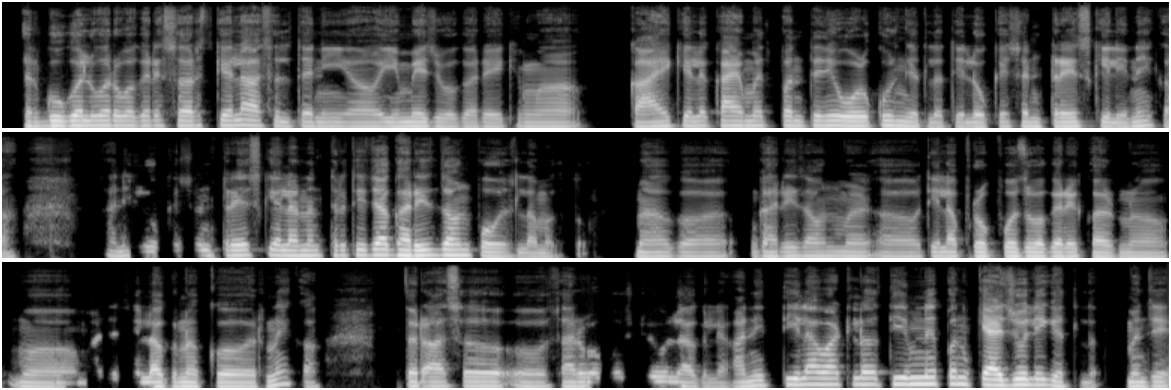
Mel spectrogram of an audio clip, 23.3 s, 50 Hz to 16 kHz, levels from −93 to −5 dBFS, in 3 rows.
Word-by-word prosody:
तर 130 -1 0
Googleवर 140 +1 +4
वगैरे 140 +1 -2
सर्च 135 0 -1
केला 145 +1 +1
असेल 130 -3 -3
त्यानी 120 -1 -2
अ, 115 0 -3
इमेज 120 0 0
वगैरे 115 0 -4
किंवा 115 -1 -5 0.5
काय 120 +1 +1
केलं 130 0 -1
काय 135 0 +2
माहीत, 135 0 -2
पण 135 -1 0
त्यानी 140 0 +1
ओळखून 135 0 +3
घेतलं 120 -3 -2
ते 110 - -4
लोकेशन 115 +2 -2
ट्रेस 120 +1 +1
केली 110 -3 -1
नाही 130 +5 -1
का. 105 - -6 0.6
आणि 130 -1 -4
लोकेशन 145 +3 -9
ट्रेस 150 +1 +2
केल्यानंतर 145 -1 +1
तिच्या 155 +1 +4
घरीच 150 0 +5
जाऊन 155 -1 +5
पोहोचला 115 -3 -1
मग 105 0 -6
तो. - - -16 0.4
मग 115 0 -3
अ, 115 0 -4 0.3
घरी 120 +1 -1
जाऊन 125 0 -2
मग 120 +1 -3
अ, 115 0 -5
तिला 120 -1 +1
प्रपोज 125 0 +1
वगैरे 120 0 +3
करणं. 110 -1 -2
मग 110 -2 -1
माझ्याशी 110 +2 -9
लग्न 120 0 +3
कर 115 0 +1
नाही 165 +6 0
का, 110 - -7 0.6
तर 125 -1 +2
असं 125 -1 0
अ, - - -6
सर्व 120 0 0 0.2
गोष्टी 130 - -12
होऊ 130 - -1
लागल्या. 110 -3 -4
आणि 130 +4 +2
तिला 170 +1 +4
वाटलं, 175 0 +2
तिने 180 +1 +6
पण 185 0 +4
कॅज्युअली 160 +1 +7
घेतलं. 125 -6 -2 0.2
म्हणजे, 120 +1 +1
125 Hz, 170 wpm, -22 LUFS, 115-140 Hz, 0.6 s, कॅज्युअली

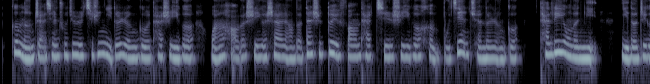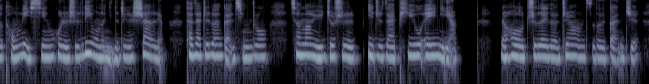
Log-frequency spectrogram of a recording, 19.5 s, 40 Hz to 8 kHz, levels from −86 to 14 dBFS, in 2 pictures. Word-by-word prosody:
更 290 -2 0
能 200 -2 +2
展 220 -2 +1
现 230 0 +4
出 245 +1 -6
就 245 +2 -4
是 240 -1 -2
其 240 +1 +7
实 270 - -2
你 255 -6 -2
的 235 - -4
人 210 -5 -2
格， 210 -2 -3
它 225 +2 -7
是 225 0 +2
一 200 -1 +1
个 215 0 -4 0.2
完 215 0 -2
好 230 -3 -7
的， 220 +2 -8
是 230 -1 +3
一 220 - -4
个 220 0 -4
善 230 0 +1
良 200 -2 -4
的， 205 0 -6
但 265 +6 -3
是 270 0 +2
对 270 -1 -1
方 225 -1 -5
他 235 -1 -5
其 225 -1 +5
实 220 - -5
是 225 +1 +1
一 220 -1 -5
个 225 0 -5
很 215 -3 -6
不 200 -1 -9
健 270 +7 +4
全 220 -6 -1
的 205 - 0
人 195 -1 -4
格。 200 -1 -7 0.3
他 265 - -2
利 290 +3 +2
用 275 -5 +1
了 210 -2 +1
你， 200 0 +2 0.3
你 210 -3 +2
的 200 0 0
这 225 +3 -1
个 215 -1 -3
同 210 +1 -3
理 245 -4 0
心， 215 +2 +7
或 230 0 -4
者 205 -1 0
是 210 +1 +1
利 255 +6 +1
用 245 -5 -1
了 210 - 0
你 200 -2 -2
的 195 0 -4
这 215 +2 -3
个 210 0 -4
善 230 0 +5
良， 200 - -7 0.3
他 250 - -1
在 240 0 0
这 245 +1 -2
段 240 -1 -2
感 200 -2 -4
情 205 +1 +5
中 225 0 -6 0.3
相 255 -2 +2
当 250 -1 -1
于 210 -1 +1
就 230 +1 0
是 220 -3 0
一 245 - 0
直 225 -1 -3
在 215 -2 -2
PUA 240 +2 0
你 220 -4 -1
呀， 195 +1 -4 0.6
然 215 -2 -1
后 225 -1 -1
之 220 +2 +4
类 225 -1 -1
的 205 -2 -4
这 230 +4 0
样 225 -3 -5
子 210 0 -2
的 205 -1 -4
感 205 -1 -6
觉。 205 +1 -1
220 Hz, 300 characters per minute, -29 LUFS, 205-240 Hz, 0.6 s, 其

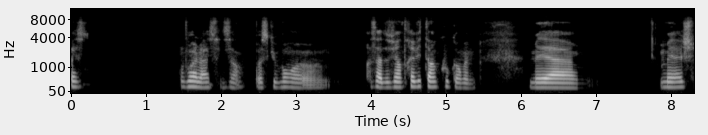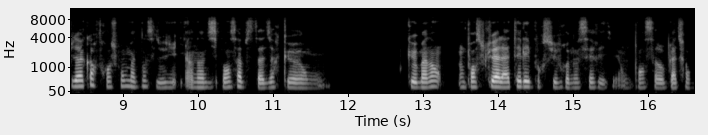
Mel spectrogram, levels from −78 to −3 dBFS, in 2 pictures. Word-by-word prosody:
Bah 180 - 0
z 125 -8 -7 1.2
Voilà, 175 -2 +2
c'est 155 - -7
ça, 155 -2 -7
parce 160 - 0
que - - -10
bon, 155 - -5
heu, 80 - -21 0.6
ça 170 -3 +4
devient 165 +2 +1
très 180 - +1
vite 185 0 -4
un 175 - +6
coup, 180 +1 -10
quand 155 -2 -4
même, 145 -2 -8 0.7
mais, 155 0 +2
hem 150 -1 +6 1.1
mais 170 0 0
heu, - - -3
je - - +4
suis 190 - +1
d'accord, 195 +4 +3
franchement, 180 +2 -7
maintenant, 190 -1 -7
c'est 165 - -8
devenu 160 +1 -9
un - - -4
indispensable. 165 +2 -1
C'est-à-dire 155 +1 -4
qu'on 150 -2 -3 1.3
que - - +2
maintenant, 165 +3 +2 0.3
on 170 - -9
pense 175 0 +1
plus 180 - +5
à 175 - +13
la 165 -1 +6
télé 180 +1 +2
pour 165 - -12
suivre 155 -1 -4
nos 155 +1 -12
séries, 160 -3 -6 0.2
on - - -18
pense 155 0 -6
aux 145 0 -3
plateformes 150 0 -4
160 Hz, 175 wpm, -31 LUFS, 155-175 Hz, 1.3 s, à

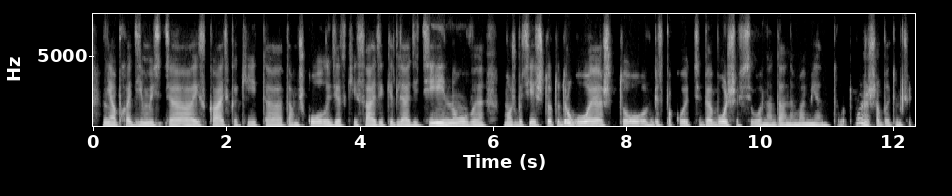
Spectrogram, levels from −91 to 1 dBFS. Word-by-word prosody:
необходимость, 140 -1 -1
э, 130 0 +2
искать 135 -1 -1
какие-то 130 -1 -4
там 125 0 -3
школы, 135 0 +1
детские 130 +1 -2
садики 130 -1 0
для 135 -1 +1
детей 155 +8 +3
новые, 145 -5 +2 0.3
может 145 0 -1
быть, 145 -1 -4
есть 150 -2 +2
что-то 150 +3 0
другое, 145 -4 +4
что 70 - 0
беспокоит 125 -1 -3
тебя 135 -1 -1
больше 135 -3 +2
всего 130 +1 -4
на 125 0 +1
данный 125 0 -1
момент. 125 -1 0
Вот 155 +1 -12
можешь 255 - -2
об 130 0 -4
этом 130 0 -5
чуть 125 - -8
135 Hz, 140 wpm, -23 LUFS, 125-145 Hz, 0.3 s, другое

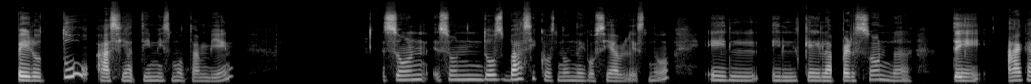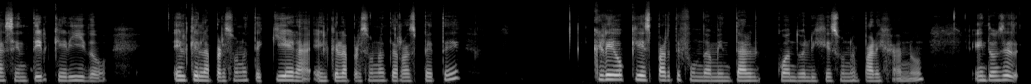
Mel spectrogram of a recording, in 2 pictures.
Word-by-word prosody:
Pero, 185 -2 +6 0.2
tú, 350 +4 +1 0.2
hacia 175 0 +6
ti 180 - -10
mismo 180 0 -6
también. 160 - -6 1.5
Son 215 +2 +7
son 220 0 +4
dos 225 -1 +4
básicos 225 -5 +2
no 185 0 -9
negociables, 170 -2 0
¿no? - - -10 0.3
El 190 -3 -5
el 180 0 -8
que 180 -1 -3
la 175 -1 +1
persona, 180 +1 +1 0.4
te 180 -1 +4 0.2
haga 190 0 +4
sentir 185 +3 +3
querido, 180 -3 -7 0.6
el 200 -1 0
que 205 - +1
la 185 -1 -1
persona 190 +2 -3
te 165 -3 -8
quiera, 195 -1 -1
el 175 - -7
que 170 - -2
la 175 - 0
persona 180 0 -3
te 175 0 -5
respete 180 - -4 1.3
creo 220 0 +4
que 215 - -2
es 205 -2 +6
parte 200 +2 -3
fundamental, 175 -1 -4 0.2
cuando 175 -1 -5
eliges 170 +1 +2
una 170 +2 -11
pareja, 165 - -4
¿no? 85 +1 -10 0.5
Entonces, 195 +1 -1
180 Hz, 130 wpm, -24 LUFS, 175-200 Hz, 1.5 s, Son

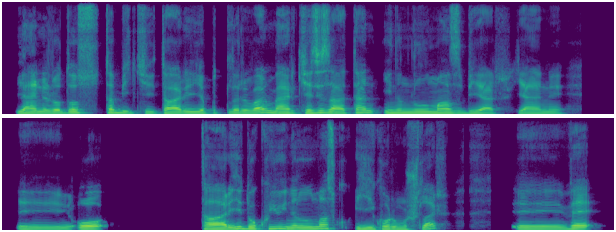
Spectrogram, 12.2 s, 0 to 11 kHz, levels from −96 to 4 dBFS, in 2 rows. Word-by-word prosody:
Yani, 145 -1 +1
Rodos 165 +3 0
tabii 160 -2 0
ki 135 -4 -9
tarihî 130 0 +3
yapıtları 140 +1 -2
var, 155 +4 +5
merkezi 140 -1 0
zaten 160 +3 +1
inanılmaz 140 -4 0
bir 115 - -4
yer. 105 -1 -1 0.2
Yani, 120 -1 -4 0.6
eee, 130 -1 -4
o 145 -1 +5 0.9
tarihî 145 +4 +4
dokuyu 175 +3 0
inanılmaz 170 +3 +1
ko - - -24
iyi 150 -1 0
korumuşlar, 120 -4 -2 0.6
eee, 140 -1 -1
ve 155 0 +3
140 Hz, 115 wpm, -24 LUFS, 130-155 Hz, 0.9 s, var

